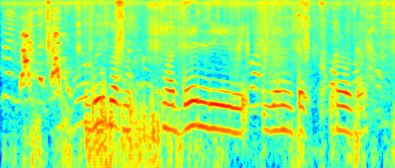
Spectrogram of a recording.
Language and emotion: Russian, neutral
